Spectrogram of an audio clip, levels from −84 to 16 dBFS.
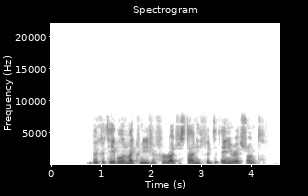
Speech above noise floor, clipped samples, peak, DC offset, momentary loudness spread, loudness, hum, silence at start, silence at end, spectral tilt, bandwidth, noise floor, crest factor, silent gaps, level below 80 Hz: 60 dB; under 0.1%; -8 dBFS; under 0.1%; 9 LU; -26 LUFS; none; 0.75 s; 0.35 s; -6 dB/octave; 8.2 kHz; -86 dBFS; 20 dB; none; -70 dBFS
